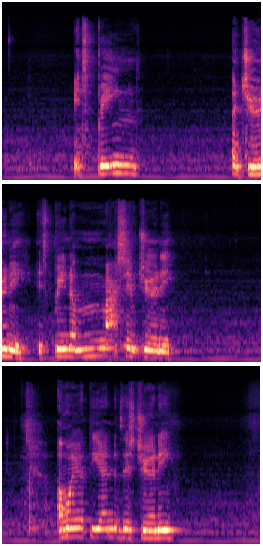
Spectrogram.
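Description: A man speaks calmly and close up, in short bursts.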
